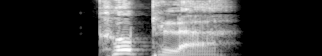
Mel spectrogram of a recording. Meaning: pimp, matchmaker
- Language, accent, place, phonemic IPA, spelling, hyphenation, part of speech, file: German, Germany, Berlin, /ˈkʊplɐ/, Kuppler, Kupp‧ler, noun, De-Kuppler.ogg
